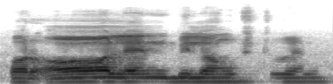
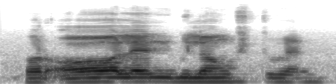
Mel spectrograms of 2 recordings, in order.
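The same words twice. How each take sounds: The two takes are said the same way.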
